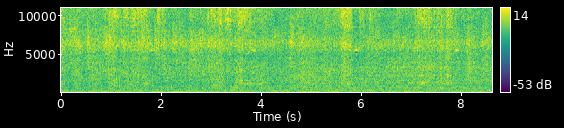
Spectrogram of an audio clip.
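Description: Coal hopper cars of a slow-moving freight train rolling past close by: a steady loud rumble of steel wheels on rail, with a low hum that comes and goes.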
